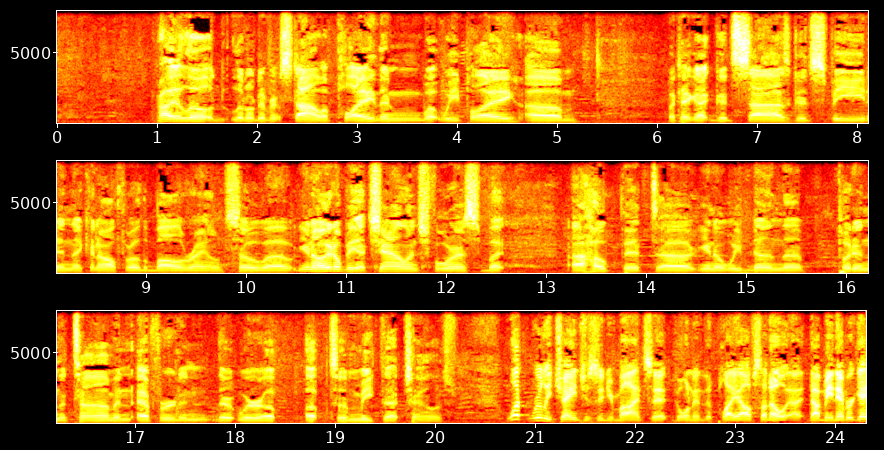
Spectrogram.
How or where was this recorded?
busy venue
